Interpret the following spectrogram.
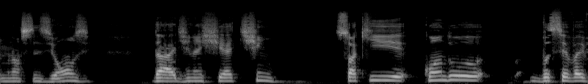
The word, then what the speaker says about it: Qin: Eles leem com Q e pronunciam errado.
